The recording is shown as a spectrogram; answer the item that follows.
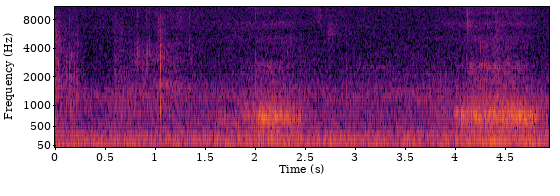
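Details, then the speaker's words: Soft, rasping snores from a resting pet in the background, two breaths a few seconds apart, faint beneath low room noise; ordinary snoring. "well now we are going to try the limited edition as you can hear rockefeller snoring in the background"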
